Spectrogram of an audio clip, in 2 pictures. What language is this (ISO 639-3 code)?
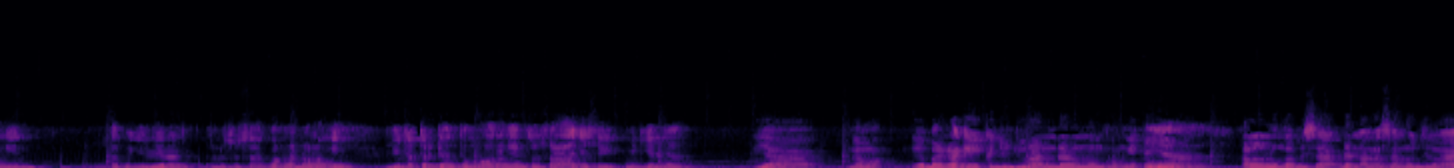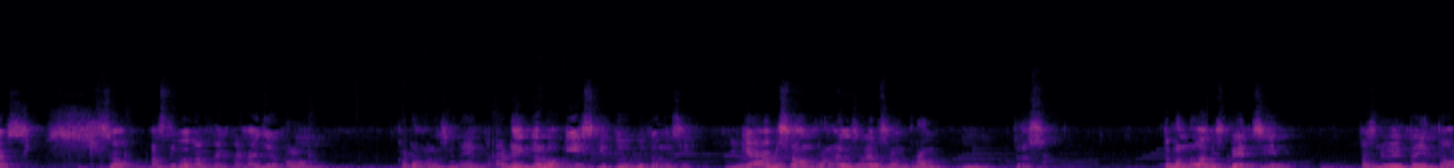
ind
